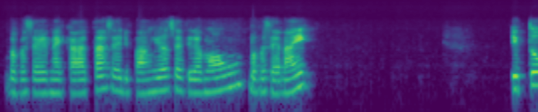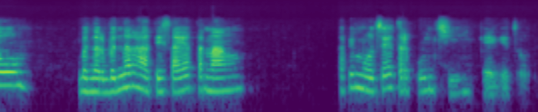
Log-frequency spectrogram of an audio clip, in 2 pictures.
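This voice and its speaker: A woman with a somewhat low voice gives a personal faith testimony. She talks earnestly and directly to her listeners, pausing on fillers and restarting her sentences. The recording sounds dull and lo-fi. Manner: earnest, addresses listeners as brothers and sisters; halting, with many fillers and self-corrections. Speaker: testimony speaker.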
